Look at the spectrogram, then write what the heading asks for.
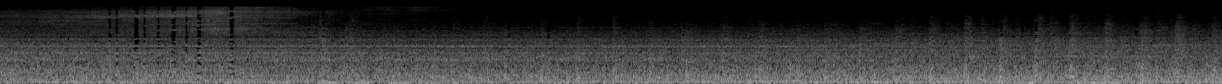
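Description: Freight train of high-sided open wagons rolling past on the rails, a steady noise of wheels on track that keeps an even level as the wagons go by.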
